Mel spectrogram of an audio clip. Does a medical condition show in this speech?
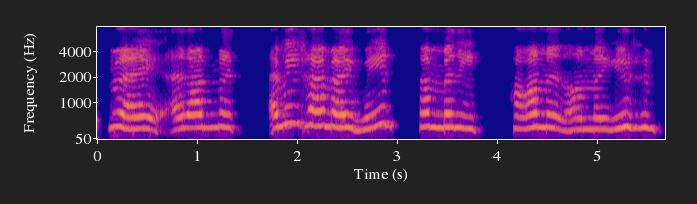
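Yes: cerebral palsy, spastic.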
